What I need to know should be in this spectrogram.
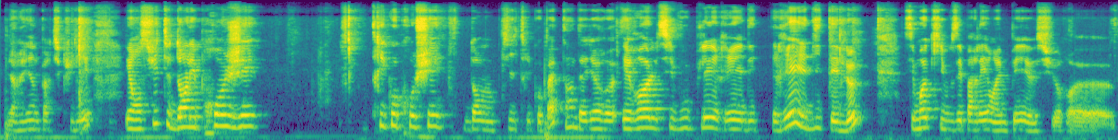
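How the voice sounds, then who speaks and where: A woman's voice: lowish voice, darkish tone. A young woman chatting casually to her viewers about her knitting and crochet projects, rambling with frequent hesitations and self-corrections. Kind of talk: casual chat to camera.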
